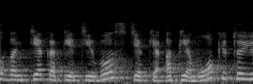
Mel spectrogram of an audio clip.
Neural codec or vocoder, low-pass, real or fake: none; 7.2 kHz; real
